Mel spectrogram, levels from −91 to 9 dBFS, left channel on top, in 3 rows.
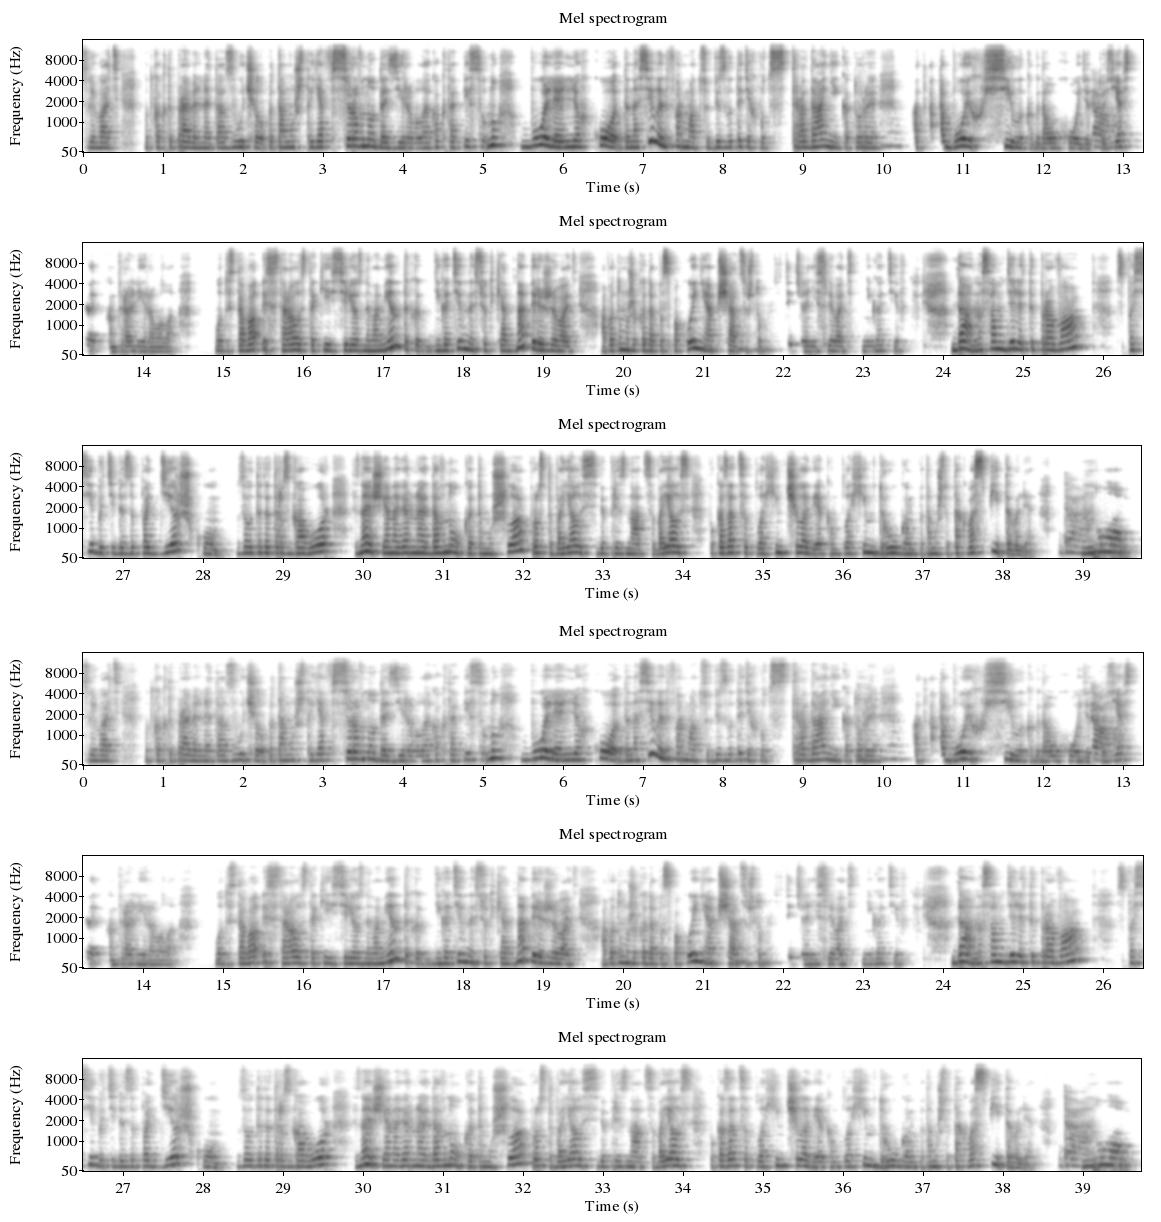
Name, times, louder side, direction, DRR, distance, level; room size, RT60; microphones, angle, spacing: voice 1, 0.0-9.9 10.7-12.6 12.9-13.0 13.3-14.6 14.9-21.4 22.0-23.3 23.7-38.6 39.0-39.6, left 4 dB, 40° left, 9 dB, 0.4 m, -27 dB
voice 2, 9.7-10.3 12.4-13.1 21.4-21.9 38.7-39.2, right 1 dB, 65° right, 5 dB, 0.7 m, -39 dB
3.0 x 2.1 x 3.6 m, 0.33 s
head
